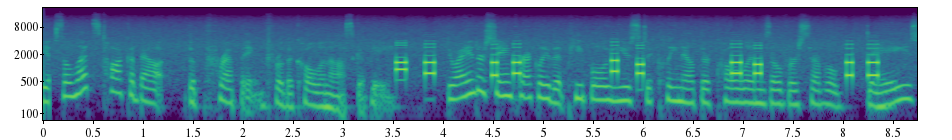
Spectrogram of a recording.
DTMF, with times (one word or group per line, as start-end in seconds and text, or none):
3.5-3.9 05
4.5-4.8 25
5.7-6.0 94
6.9-7.2 54
8.0-8.3 22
